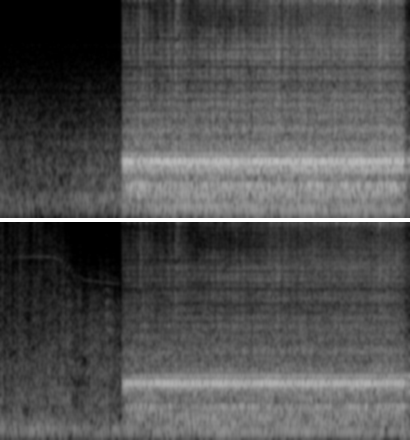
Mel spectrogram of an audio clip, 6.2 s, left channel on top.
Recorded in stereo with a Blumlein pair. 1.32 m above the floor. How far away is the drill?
About 2.5 m.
